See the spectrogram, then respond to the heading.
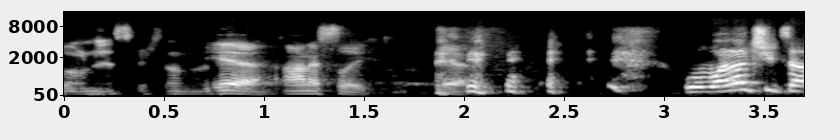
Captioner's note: laughs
